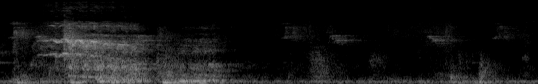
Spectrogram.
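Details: Loud, rough Friesian horse whinny at the start, shrill and breathy and lasting over a second. It fades into quieter stable sounds, with hoof thuds and faint chirping afterward.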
